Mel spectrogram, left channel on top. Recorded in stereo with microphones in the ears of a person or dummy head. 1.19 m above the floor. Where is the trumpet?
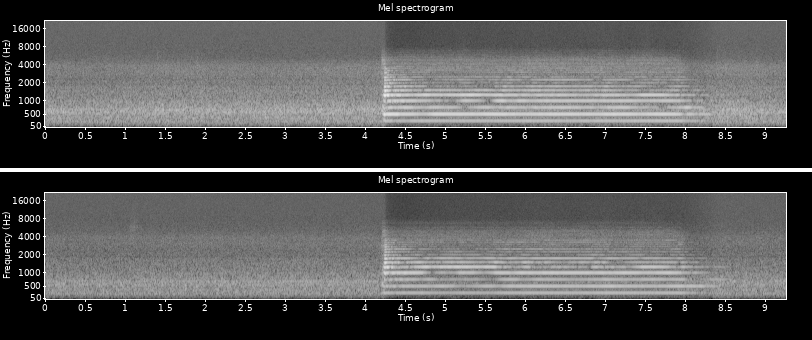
75° left (ahead or behind), 7.5 m.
